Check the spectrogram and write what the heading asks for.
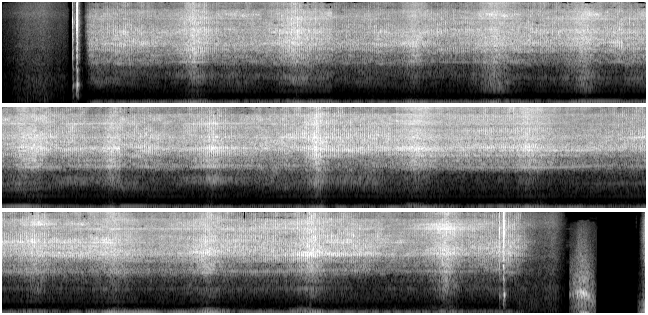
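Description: Electric hair trimmer switching on with a click about a second in, then running with a steady buzz while it is worked through long dog fur, a crisp cutting rasp coming in repeated strokes about once a second.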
